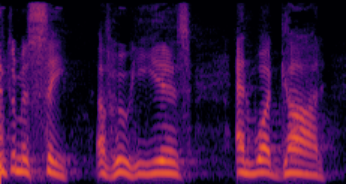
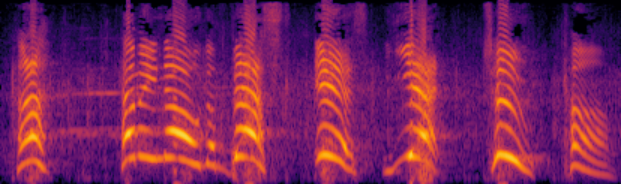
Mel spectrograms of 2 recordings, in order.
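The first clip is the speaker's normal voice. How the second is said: slow, high, loud call to the crowd; preaching shout; 11 semitones higher, 17 dB louder, slower than usual. Real, not acted. Preacher calling out to his congregation, full-force shout. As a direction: hammer the line home to the church.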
